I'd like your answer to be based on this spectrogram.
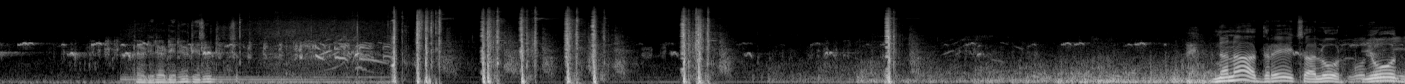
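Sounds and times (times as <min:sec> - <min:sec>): shotgun shots: 0:03.9 - 0:07.5, 0:08.8 - 0:09.4.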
